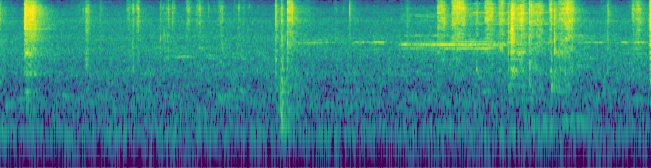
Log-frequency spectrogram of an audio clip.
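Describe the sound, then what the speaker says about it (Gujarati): A spoon scrapes and clinks against a pot as a ready-made misal pav masala is stirred into the mixture, a steady busy scraping with a few sharper knocks under a continuous background hum. "બધું મિક્સ કરી દેવાનું બરાબર."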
